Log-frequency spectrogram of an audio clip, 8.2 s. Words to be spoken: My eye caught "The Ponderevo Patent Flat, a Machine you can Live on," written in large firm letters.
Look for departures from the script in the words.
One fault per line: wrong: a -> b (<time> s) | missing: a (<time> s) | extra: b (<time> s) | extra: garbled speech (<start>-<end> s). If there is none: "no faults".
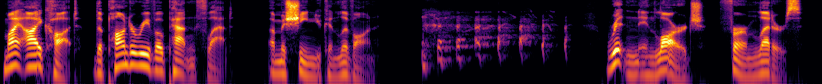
no faults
